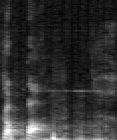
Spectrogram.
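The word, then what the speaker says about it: kappa: गया जिसको बोलेंगे conductivity and this symbol is pronounced as कप्पा।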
